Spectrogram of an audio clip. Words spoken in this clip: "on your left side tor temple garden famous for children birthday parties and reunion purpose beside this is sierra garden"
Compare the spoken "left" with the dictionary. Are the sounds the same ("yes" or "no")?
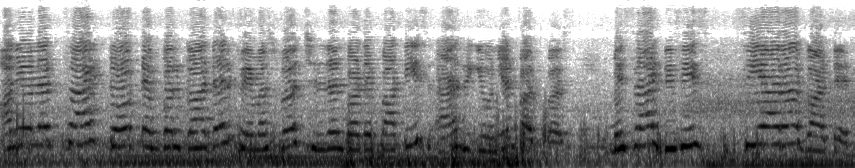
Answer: no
